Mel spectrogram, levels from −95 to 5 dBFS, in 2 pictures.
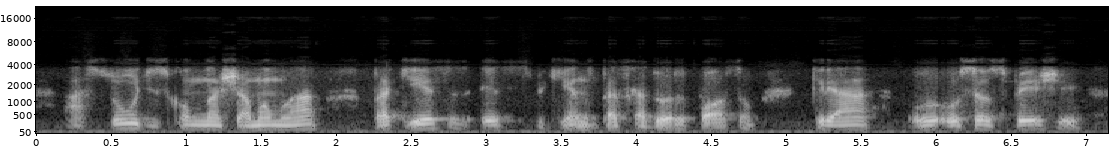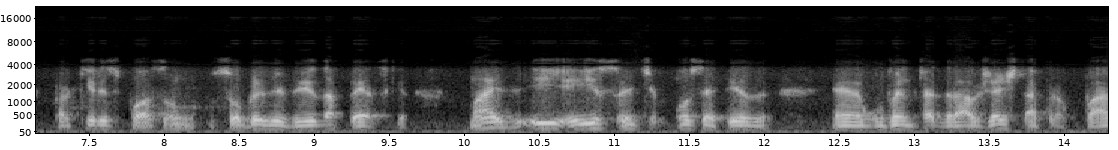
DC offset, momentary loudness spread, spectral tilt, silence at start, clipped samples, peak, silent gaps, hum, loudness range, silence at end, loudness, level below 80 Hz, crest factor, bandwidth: under 0.1%; 12 LU; -8 dB/octave; 0 s; under 0.1%; -4 dBFS; none; none; 2 LU; 0 s; -23 LUFS; -54 dBFS; 20 dB; 5 kHz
